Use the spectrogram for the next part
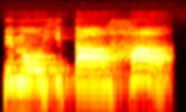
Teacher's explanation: विसर्ग है, मात्रा किसकी है, ताकि, विसर्ग को पढ़ेंगे हा, विमोहिता हा।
